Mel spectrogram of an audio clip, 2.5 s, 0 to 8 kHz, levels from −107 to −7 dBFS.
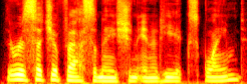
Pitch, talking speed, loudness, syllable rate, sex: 135 Hz, 220 wpm, -20 LUFS, 6.4 syllables/s, male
